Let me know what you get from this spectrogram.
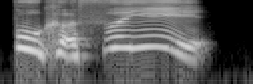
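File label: "不可思议", Chinese; HSK6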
